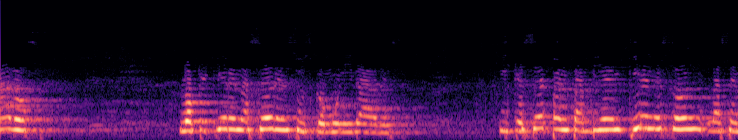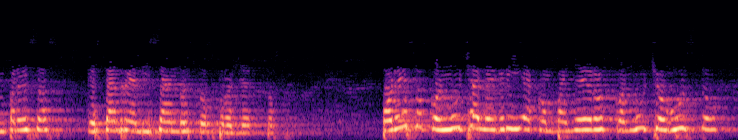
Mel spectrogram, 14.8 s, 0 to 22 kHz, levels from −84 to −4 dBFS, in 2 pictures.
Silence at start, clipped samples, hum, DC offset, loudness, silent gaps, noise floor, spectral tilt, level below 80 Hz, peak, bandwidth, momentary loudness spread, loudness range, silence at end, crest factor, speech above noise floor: 0 s; under 0.1%; none; under 0.1%; -16 LUFS; none; -52 dBFS; -11.5 dB/octave; -52 dBFS; 0 dBFS; 2.9 kHz; 11 LU; 5 LU; 0 s; 16 dB; 36 dB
